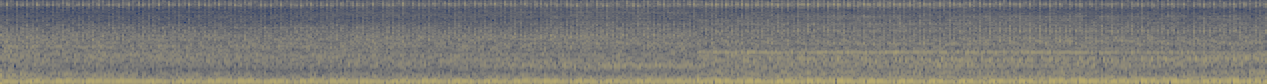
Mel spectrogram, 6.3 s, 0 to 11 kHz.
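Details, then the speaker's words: BMW E46 M54B30 with M56 valve cover, MS43 ECU and pencil coils, after installing a salvage-yard coil: smooth even idle on all cylinders with quick light ticking that is just the loud fuel injectors; engine healthy. "hey it's running on all cylinders and it settled down into a nice stable idle all right I'm happy with that"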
